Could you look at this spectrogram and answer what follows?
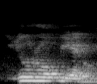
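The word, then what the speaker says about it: European: तो ए और एन यूरोपियन का उच्चारण यूरोपियन यूरोपियन यूरोपियन ऐसा होता है। कास्टेंट कंसोनेंट प्रोनाउन साउंड है इसमें।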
